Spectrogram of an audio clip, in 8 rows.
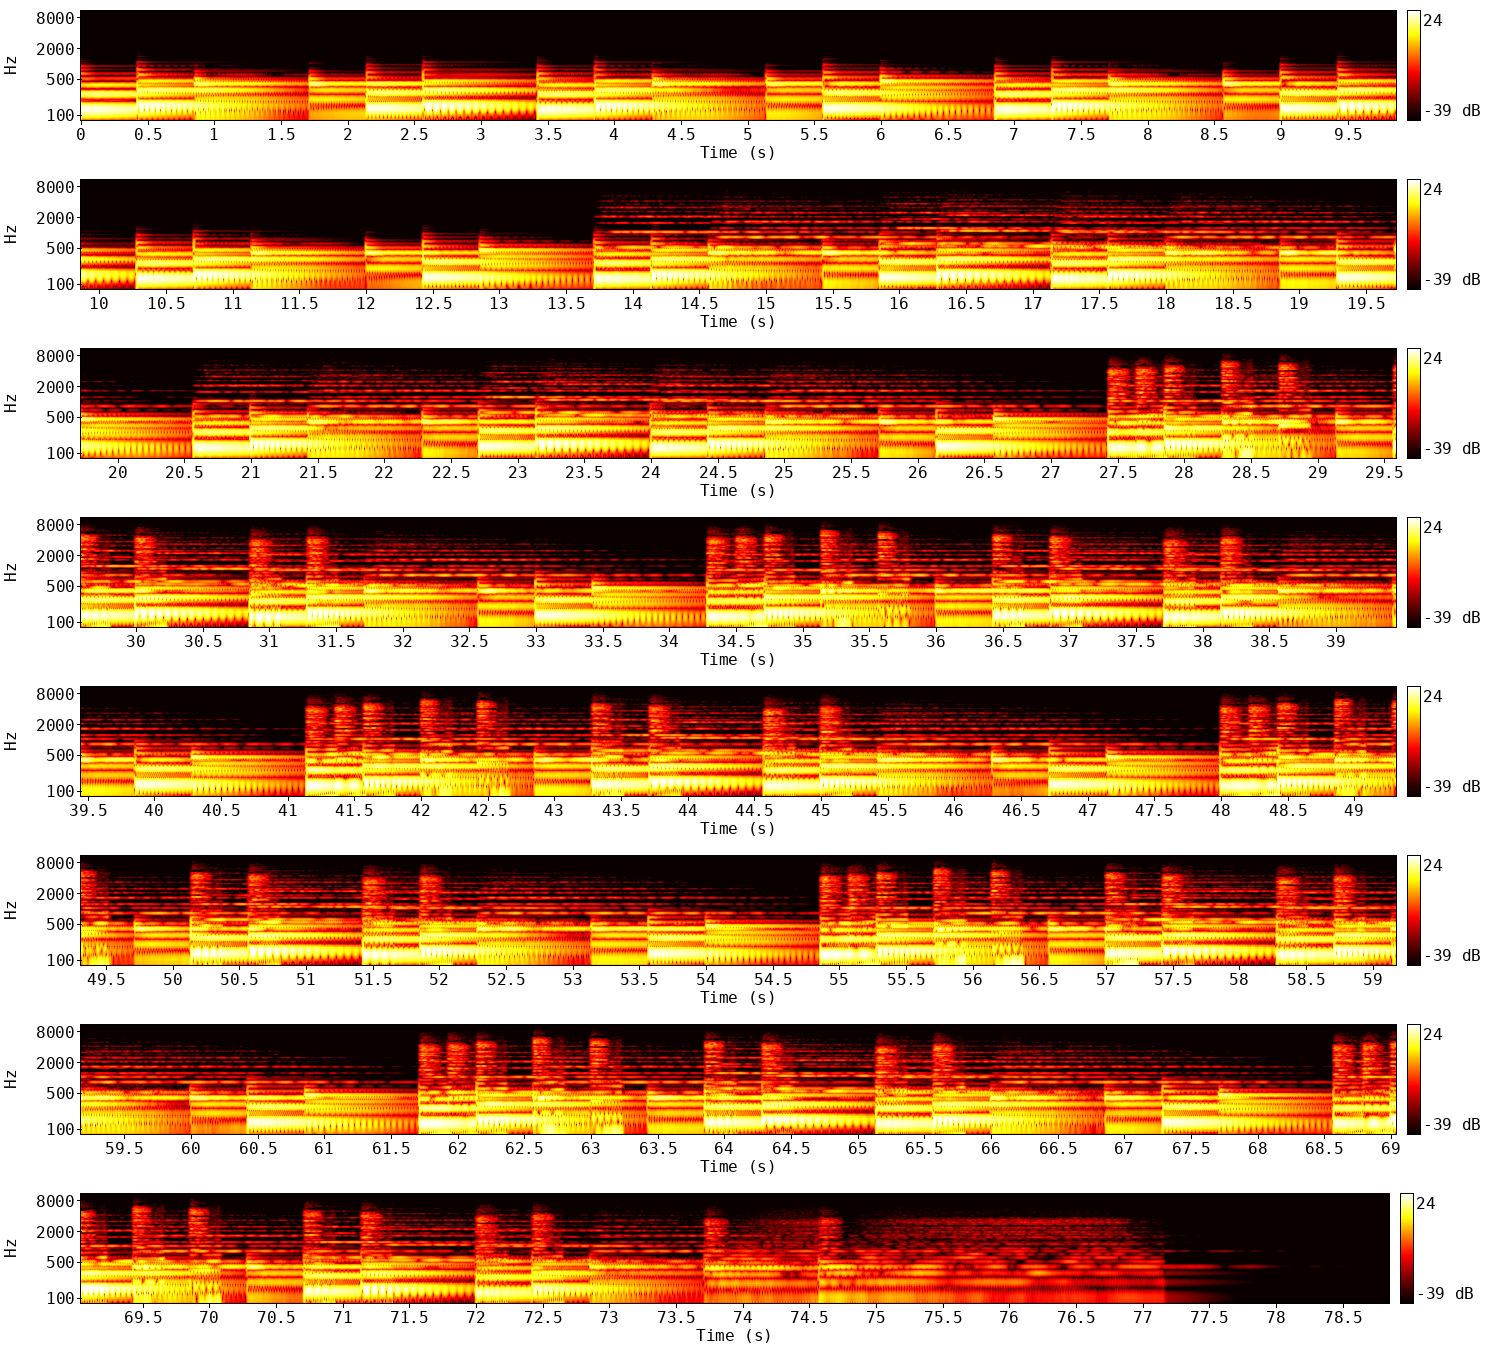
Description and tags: Village Theme 1
city, home, house, inn, music, peaceful, people, shelter, shop, town, video-game, village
